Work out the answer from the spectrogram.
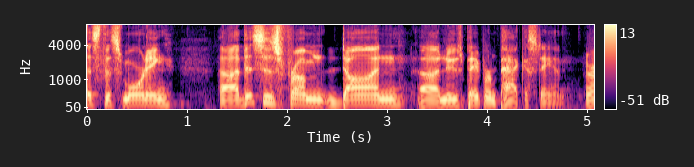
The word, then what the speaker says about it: Dawn: I'm assuming you skipped the exact pronunciation for... maybe, is it Dawn? Oh, I thought you were saying it was Dom something. Dawn.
